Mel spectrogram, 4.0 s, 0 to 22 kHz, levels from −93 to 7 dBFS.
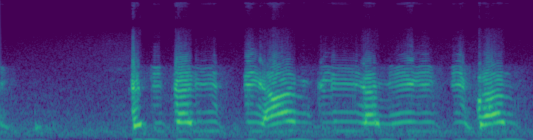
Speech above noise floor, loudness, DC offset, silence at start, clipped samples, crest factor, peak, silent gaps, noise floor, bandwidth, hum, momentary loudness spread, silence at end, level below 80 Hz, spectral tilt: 25 dB; -26 LUFS; under 0.1%; 0 s; under 0.1%; 18 dB; -10 dBFS; none; -52 dBFS; over 20 kHz; none; 9 LU; 0.1 s; -70 dBFS; -4 dB/octave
